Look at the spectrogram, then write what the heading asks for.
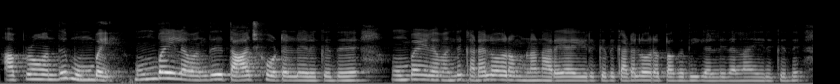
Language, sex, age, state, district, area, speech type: Tamil, female, 30-45, Tamil Nadu, Sivaganga, rural, spontaneous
